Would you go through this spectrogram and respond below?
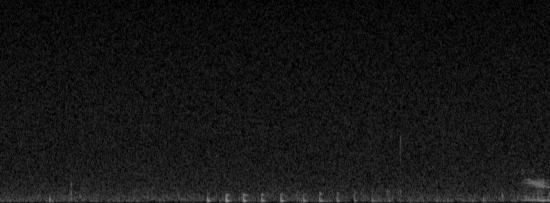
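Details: Stomach growling: soft rapid series of low bubbling pops and gurgles against faint hiss; borborygmi from gas and fluid moving through the gut.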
